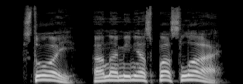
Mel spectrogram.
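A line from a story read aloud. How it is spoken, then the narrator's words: Shouting. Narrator (Russian): закричал Райан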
